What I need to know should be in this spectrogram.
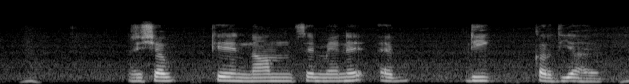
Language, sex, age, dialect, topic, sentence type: Hindi, male, 25-30, Kanauji Braj Bhasha, banking, statement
